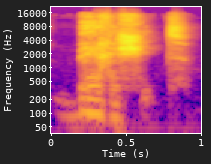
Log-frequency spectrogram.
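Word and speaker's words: בראשית: Le premier mot de la Bible en hébreu se prononce beréchit et il est généralement traduit par au commencement.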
